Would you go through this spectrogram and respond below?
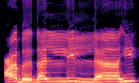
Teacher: یہ اللہ کا نام باریک پڑھا جائے گا کیونکہ اللہ کے نام سے پہلے زیر ہے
